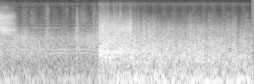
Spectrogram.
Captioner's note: rumbling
